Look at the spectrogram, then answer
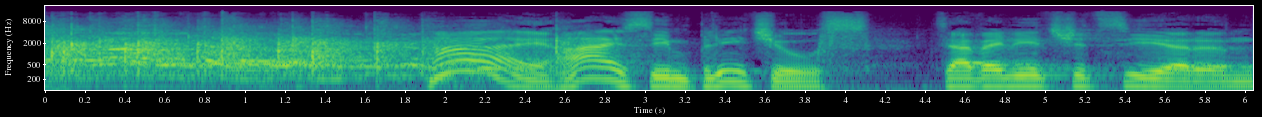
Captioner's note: applause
